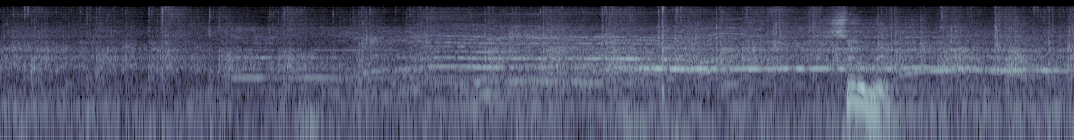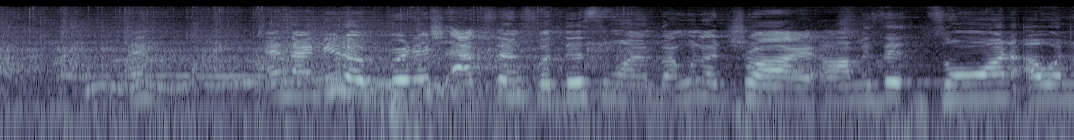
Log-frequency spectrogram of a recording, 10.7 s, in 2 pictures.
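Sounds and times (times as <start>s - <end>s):
audience applause: 0.0s - 8.3s
speech: 4.2s - 4.6s, 6.9s - 10.7s.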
